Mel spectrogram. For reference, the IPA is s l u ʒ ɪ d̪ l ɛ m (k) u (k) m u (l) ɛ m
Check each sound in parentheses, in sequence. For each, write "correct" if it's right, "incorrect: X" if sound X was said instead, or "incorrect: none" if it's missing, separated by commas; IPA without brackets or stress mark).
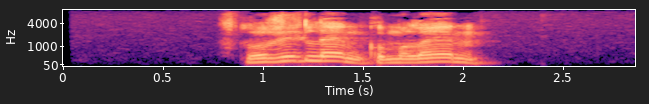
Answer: correct, incorrect: none, correct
